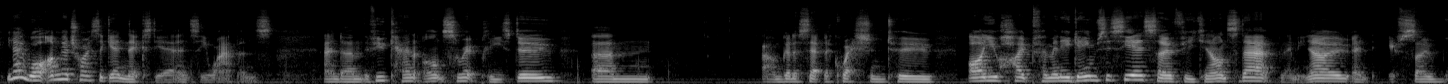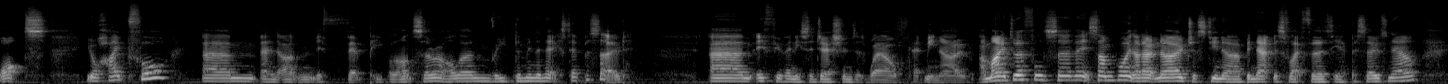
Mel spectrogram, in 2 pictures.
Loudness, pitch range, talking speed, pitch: -29 LUFS, 120-155 Hz, 215 wpm, 140 Hz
